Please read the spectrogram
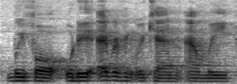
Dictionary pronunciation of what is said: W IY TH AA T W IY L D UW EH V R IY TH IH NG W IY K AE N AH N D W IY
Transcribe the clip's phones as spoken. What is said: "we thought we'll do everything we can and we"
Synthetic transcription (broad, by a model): W IY F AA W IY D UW EH V R IY TH IH NG W IY K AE N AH N W IY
